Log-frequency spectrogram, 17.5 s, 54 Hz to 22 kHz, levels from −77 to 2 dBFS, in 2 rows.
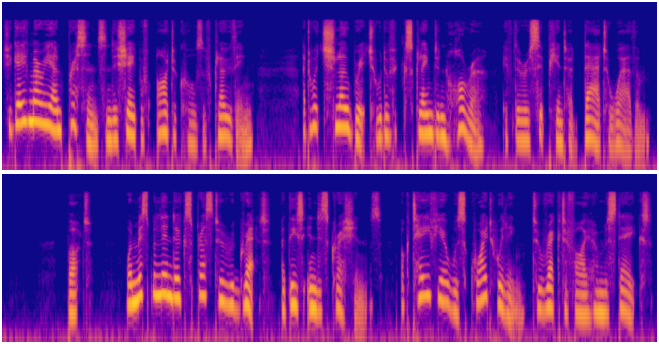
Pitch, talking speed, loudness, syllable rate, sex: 195 Hz, 160 wpm, -20 LUFS, 5.3 syllables/s, female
